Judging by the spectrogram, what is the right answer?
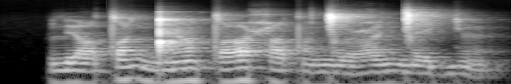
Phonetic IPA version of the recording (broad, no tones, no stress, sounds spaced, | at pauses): lʲ ɔː tˤ ə ŋ͡ǃ ə̃ː tˤ o ħ i tˤ ə̃ ŋ͡ǀ o ʕ ə ŋ͡ǀ ɛ ɟ ə̃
